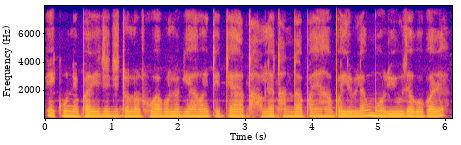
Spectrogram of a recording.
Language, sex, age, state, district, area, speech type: Assamese, female, 60+, Assam, Dibrugarh, rural, spontaneous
